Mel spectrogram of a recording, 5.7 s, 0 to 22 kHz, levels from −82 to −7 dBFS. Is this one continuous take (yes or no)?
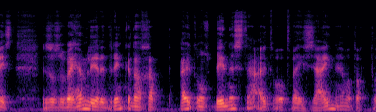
yes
